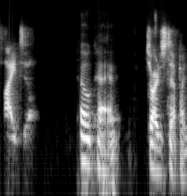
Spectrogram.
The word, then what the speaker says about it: ITIL: do i say it itil yes some people say itil oh this will go idle but i've pronounced it for a long time and that's the way most people do is high till okay sorry to step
